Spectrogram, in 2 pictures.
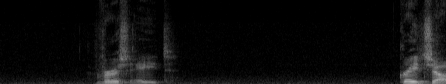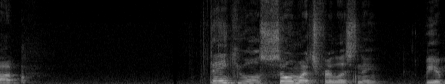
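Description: A young man speaks calmly and clearly, close to a microphone, in short bursts with pauses.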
